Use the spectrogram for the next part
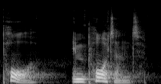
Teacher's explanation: in the word important, the stress is on the second syllable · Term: word stress, Word stress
